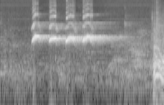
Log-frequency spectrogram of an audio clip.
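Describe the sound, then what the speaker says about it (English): A spectator's sharp whistle cuts through a basketball gym in a high school game: four quick rising blasts followed by a long held note, loud and close, with a burst of crowd noise at the end. "Somebody on this side gave her a good whistle there right as she was ready to let go of that ball."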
